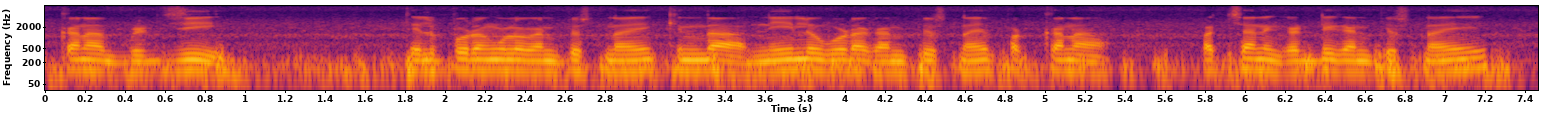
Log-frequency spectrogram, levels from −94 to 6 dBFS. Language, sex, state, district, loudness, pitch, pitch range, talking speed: Telugu, male, Telangana, Adilabad, -17 LUFS, 120 Hz, 110-120 Hz, 105 wpm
